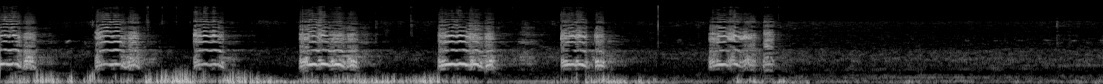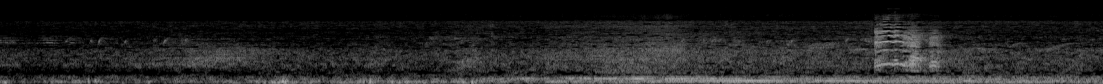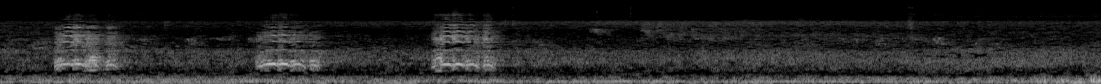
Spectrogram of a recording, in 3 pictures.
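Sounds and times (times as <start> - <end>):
bird honking: 0.0 - 2.4, 3.0 - 3.8, 4.4 - 6.3, 7.1 - 7.9, 19.7 - 20.6, 22.6 - 23.4, 24.5 - 25.5, 26.4 - 27.2.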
